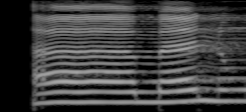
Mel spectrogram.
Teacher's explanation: sebab ada wau sukun yang didahului dhamah cara membacanya dipanjangkan nunnya dua harakat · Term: mad thobi'i, mad tabi'i zahiri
